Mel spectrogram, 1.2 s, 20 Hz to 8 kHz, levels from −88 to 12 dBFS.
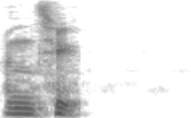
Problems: none marked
